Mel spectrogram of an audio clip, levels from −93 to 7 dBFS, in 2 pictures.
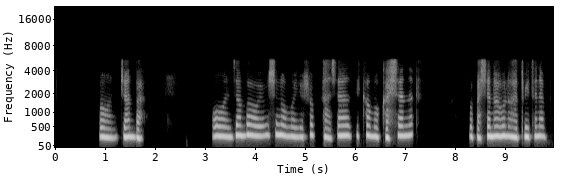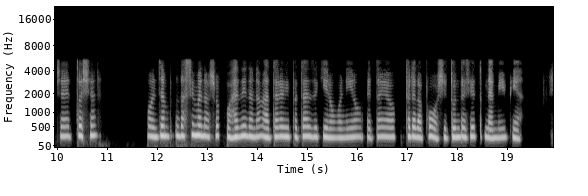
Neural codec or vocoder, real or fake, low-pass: codec, 24 kHz, 0.5 kbps, DualCodec; fake; 5.4 kHz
